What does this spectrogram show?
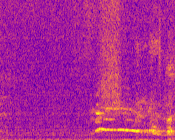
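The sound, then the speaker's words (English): A dog howls in the distance, one long, wavering, high-pitched cry rising out of a low background rumble partway through and holding until the end. No one speaks. “There's the dog back there screaming.”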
